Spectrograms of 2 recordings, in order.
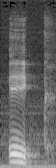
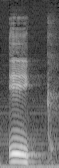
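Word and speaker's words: ایک: In the last we say k.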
